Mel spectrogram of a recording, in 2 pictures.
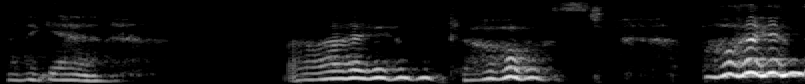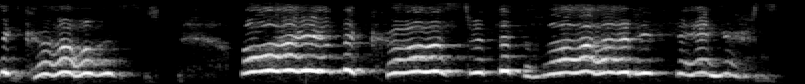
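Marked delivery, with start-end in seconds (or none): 1.4-7.9 slow, hollow ghost whisper rising high; whispered ghost wail. Acted. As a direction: breathe the haunting in a ghostly whisper. Ghost haunts sleeping guy again.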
